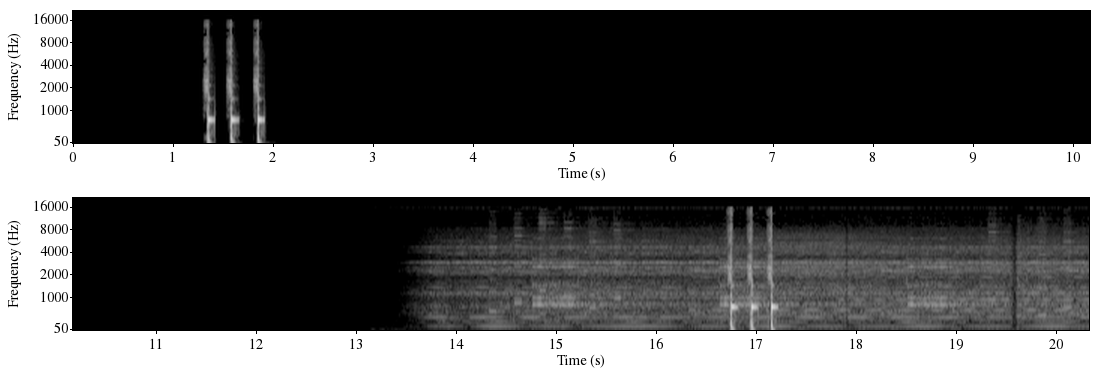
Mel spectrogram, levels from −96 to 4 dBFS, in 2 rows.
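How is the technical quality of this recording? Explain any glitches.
Two brief glitches appear near the end. At 17.89 to 17.93 s and again at 19.55 to 19.61 s the sound smears and wobbles for an instant. Both are short concealed packet loss: about 20 ms, then 40 ms, of audio arrived too late, so the receiver extended the preceding sound to cover each gap and then blended back into the real signal.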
